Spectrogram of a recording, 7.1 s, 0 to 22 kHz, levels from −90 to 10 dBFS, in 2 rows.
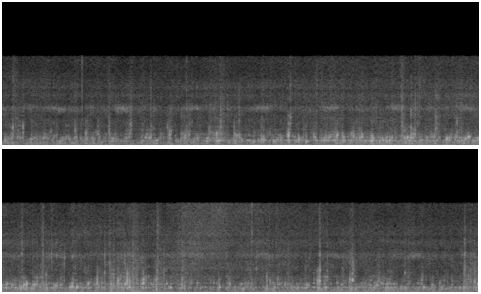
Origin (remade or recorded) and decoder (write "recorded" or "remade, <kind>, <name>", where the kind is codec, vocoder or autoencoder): remade, autoencoder, DAC-VAE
